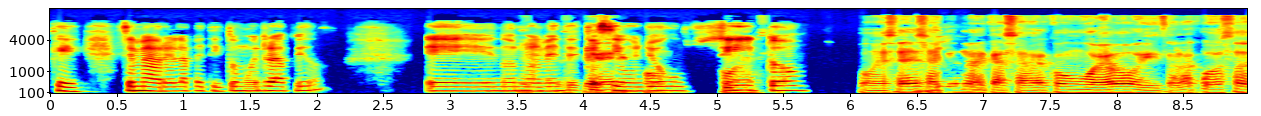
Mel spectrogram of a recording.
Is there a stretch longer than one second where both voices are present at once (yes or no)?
yes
